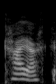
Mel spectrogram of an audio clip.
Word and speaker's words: Cailleach: We know the Cailleach, or Kayak as it's pronounced in some parts of Scotland, as an ancient Gaelic environmental deity who built the mountains of Scotland.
